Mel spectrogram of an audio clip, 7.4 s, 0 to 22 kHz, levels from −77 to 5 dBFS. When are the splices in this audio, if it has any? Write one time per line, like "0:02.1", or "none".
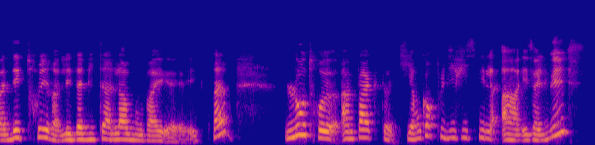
none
